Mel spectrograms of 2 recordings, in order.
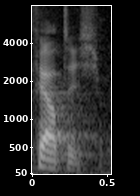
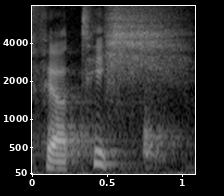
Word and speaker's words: Fertig: Because in German, in proper German, it's Fertig and not Fertig.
